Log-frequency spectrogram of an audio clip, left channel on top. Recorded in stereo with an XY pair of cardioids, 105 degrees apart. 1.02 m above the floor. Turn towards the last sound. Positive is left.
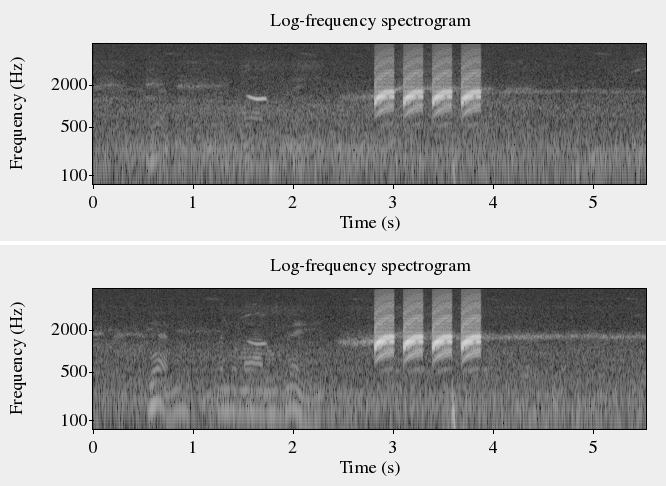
turn(degrees=-20)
